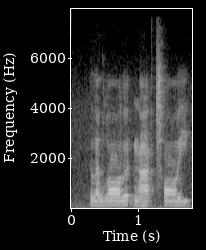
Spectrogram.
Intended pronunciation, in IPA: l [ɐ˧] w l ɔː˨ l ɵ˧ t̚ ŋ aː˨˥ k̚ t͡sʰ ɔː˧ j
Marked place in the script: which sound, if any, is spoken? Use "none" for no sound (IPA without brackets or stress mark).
ɐ˨˩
